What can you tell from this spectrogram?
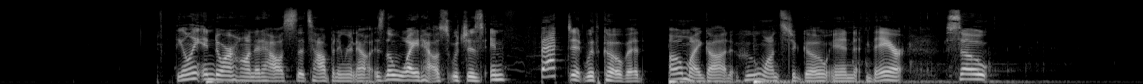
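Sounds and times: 
speech: 0:01.7 - 0:10.0
hot coffee pouring from a carafe: 0:07.0 - 0:11.4.

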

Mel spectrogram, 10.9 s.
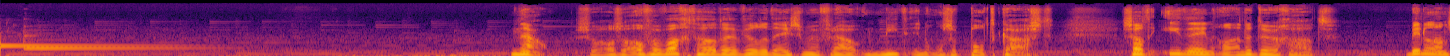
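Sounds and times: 
doorbell chime: 0:00.0 - 0:01.9
speech: 0:03.8 - 0:10.8.

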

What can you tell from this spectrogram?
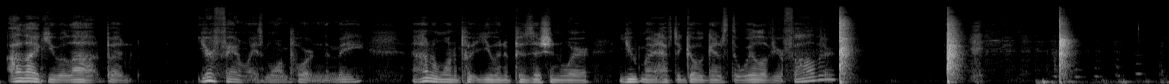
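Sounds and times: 
speech: 0:00.1 - 0:01.4, 0:02.0 - 0:08.5
robotic steel arm clapping: 0:08.4 - 0:08.6.

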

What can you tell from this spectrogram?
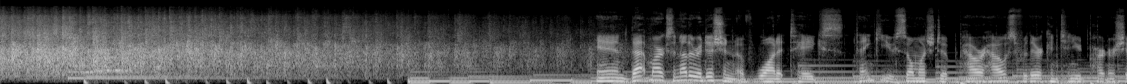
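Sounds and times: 
crowd applauding: 0:00.0 - 0:06.6
music with a regular thumping beat and sustained chords: 0:02.5 - 0:05.1
speech: 0:06.0 - 0:11.2.

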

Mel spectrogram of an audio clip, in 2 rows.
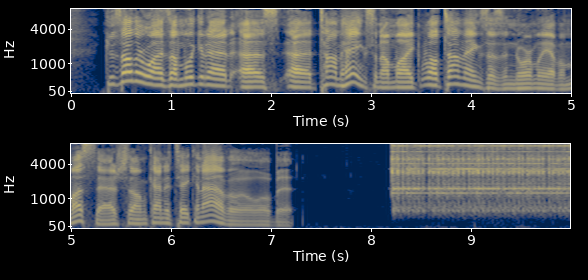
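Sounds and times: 
speech: 0:00.4 - 0:07.3
telephone bell ringing: 0:08.2 - 0:09.9.

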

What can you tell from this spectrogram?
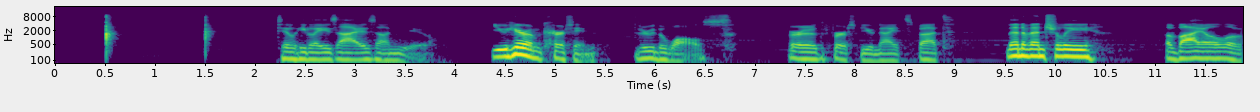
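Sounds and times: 
hand clapping: 0:00.5 - 0:00.8, 0:01.5 - 0:01.8
speech: 0:02.3 - 0:11.8.

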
